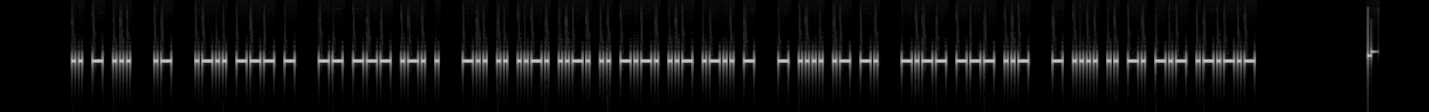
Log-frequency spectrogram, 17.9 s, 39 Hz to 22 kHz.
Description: Morse code, heard as a keyed tone, about 27 wpm, 700 Hz. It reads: ITS A LOT MORE DIFFICULT THAN YOU THINK.
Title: Sentences from Top 1000 Words - Review Part 3 - 28wpm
